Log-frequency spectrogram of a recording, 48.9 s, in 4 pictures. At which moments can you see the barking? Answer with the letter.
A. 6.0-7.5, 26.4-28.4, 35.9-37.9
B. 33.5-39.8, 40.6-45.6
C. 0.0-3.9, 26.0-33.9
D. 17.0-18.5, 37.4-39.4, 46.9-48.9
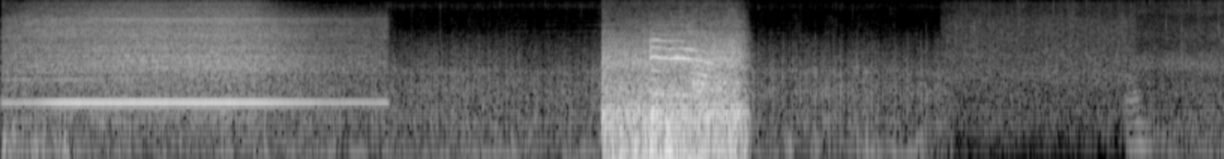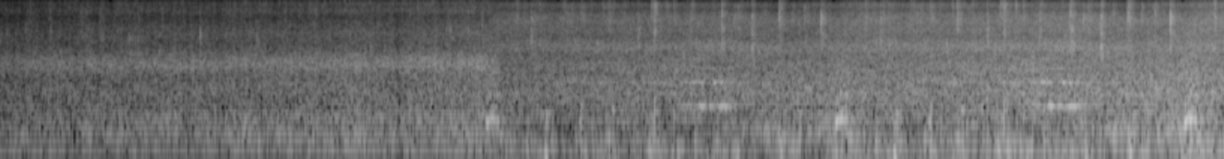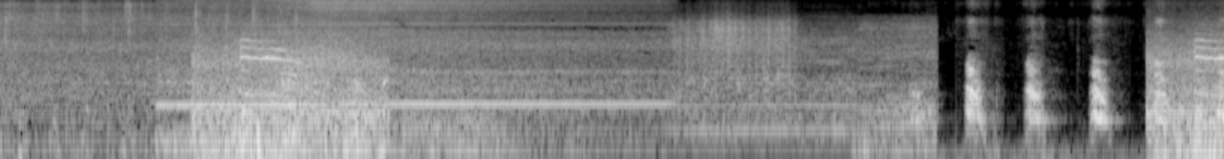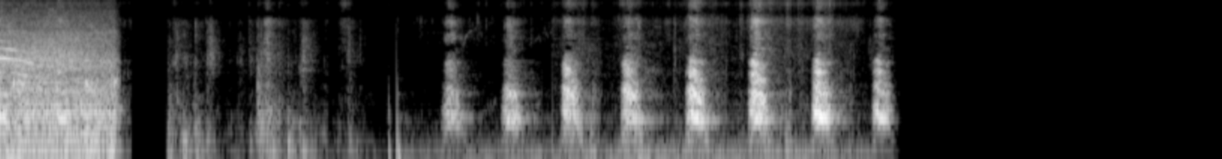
B.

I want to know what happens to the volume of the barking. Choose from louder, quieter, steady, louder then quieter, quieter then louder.
quieter then louder.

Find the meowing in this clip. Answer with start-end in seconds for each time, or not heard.
6.0-7.5, 26.4-28.4, 35.9-37.9.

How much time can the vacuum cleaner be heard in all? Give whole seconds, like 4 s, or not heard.
12 s.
